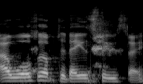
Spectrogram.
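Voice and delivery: flat, emotionless, uncaring monotone. Imitating a character who doesn't care about anything: imitating a flat uncaring voice. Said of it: "that's how he sounded".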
